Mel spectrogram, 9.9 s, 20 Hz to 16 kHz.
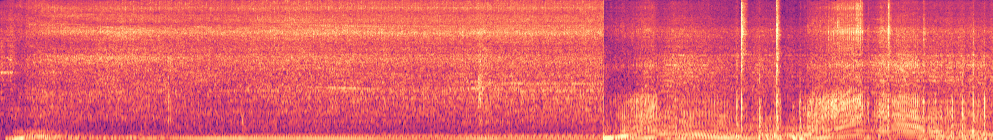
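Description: Supercharged V8 of a 2007 Roush Stage 3 Mustang starting and idling steadily. From about six seconds in it is revved several times, its pitch rising and falling with each blip.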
